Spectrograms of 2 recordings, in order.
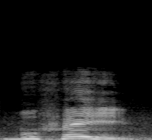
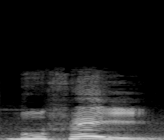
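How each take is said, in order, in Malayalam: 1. അവസാനത്തെ t നിശ്ശബ്ദമാണ്. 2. അവസാനത്തെ t നിശ്ശബ്ദമാണ്.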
